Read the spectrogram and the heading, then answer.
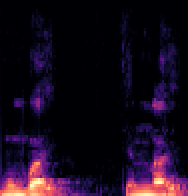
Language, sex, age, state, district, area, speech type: Odia, male, 45-60, Odisha, Mayurbhanj, rural, spontaneous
